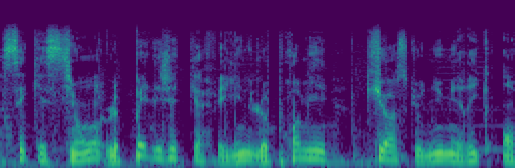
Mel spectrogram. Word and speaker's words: Cafeyn: Présentez-nous Caféine, ça s'écrit comme de la caféine, C-A-F-E, mais ensuite c'est un Y et un N, il n'y a pas de E à la fin.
